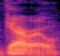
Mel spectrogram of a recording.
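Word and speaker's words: ゲロ: right from the comment get on in Japanese is pronounced gero which can also mean vomit and cheu is kiss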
